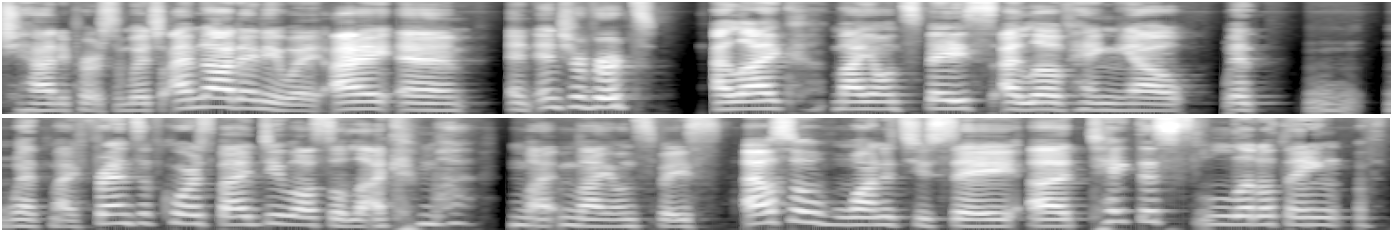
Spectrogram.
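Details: Adult woman with a stammer involving repetitions, prolongations and blocks, varying day to day and worsening with stress and mental state; stuttering (stammer).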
